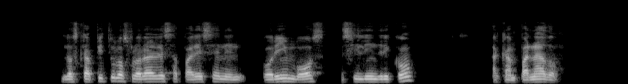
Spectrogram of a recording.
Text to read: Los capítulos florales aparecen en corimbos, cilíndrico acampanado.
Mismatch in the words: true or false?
false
